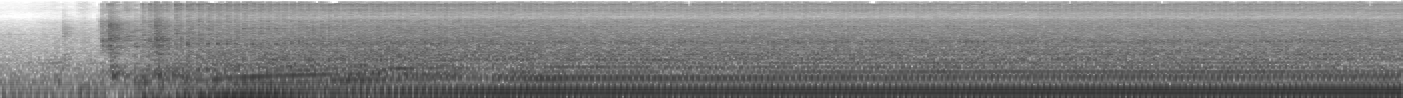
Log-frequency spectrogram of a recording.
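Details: Yard Machines lawn mower after repair of a no-run condition: the pull-start catches in under a second, then settles into a steady, even drone with no surging. Running properly.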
